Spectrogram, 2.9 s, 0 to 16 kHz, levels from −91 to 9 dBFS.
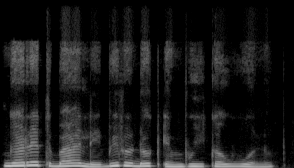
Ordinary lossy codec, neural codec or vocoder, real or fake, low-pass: Opus, 24 kbps; autoencoder, 48 kHz, 128 numbers a frame, DAC-VAE, trained on Japanese speech; fake; 14.4 kHz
